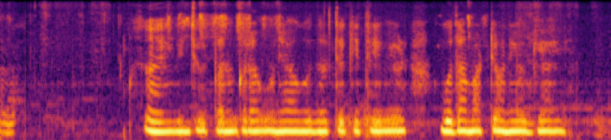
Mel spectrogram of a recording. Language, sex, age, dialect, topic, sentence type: Marathi, female, 25-30, Standard Marathi, agriculture, question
